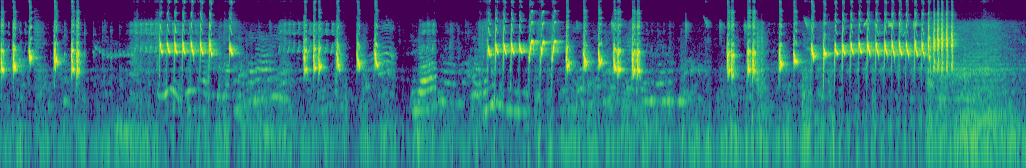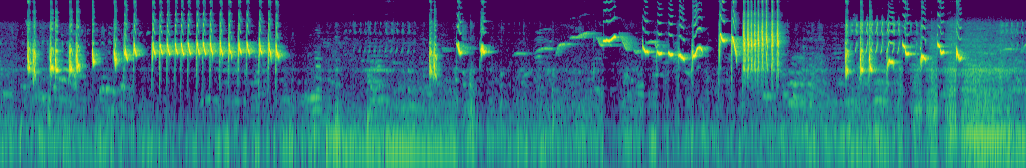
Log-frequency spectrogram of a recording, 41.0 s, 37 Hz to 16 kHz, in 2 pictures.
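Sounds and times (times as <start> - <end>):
bird singing sharp chirps: 9.8 - 12.5, 14.6 - 19.2, 27.4 - 36.2, 37.4 - 41.0.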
